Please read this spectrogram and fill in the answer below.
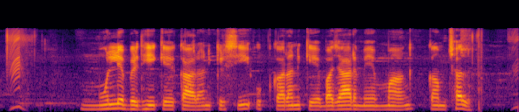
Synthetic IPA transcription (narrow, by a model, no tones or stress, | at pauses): muljəbɾɪd̪ʱikekaːɾənkɾɪʃiʊpkəɾənkebəd͡ʒaːɾmẽmãŋɡ | kəmt͡ʃʰəl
